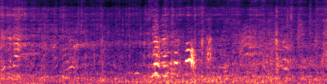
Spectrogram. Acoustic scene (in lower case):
park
